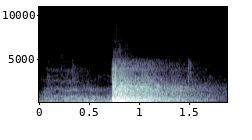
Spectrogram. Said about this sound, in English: That. Did you hear that? If I could hear that, I'd be in the Coast Guard. Gunshots must be murder. Follow me.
